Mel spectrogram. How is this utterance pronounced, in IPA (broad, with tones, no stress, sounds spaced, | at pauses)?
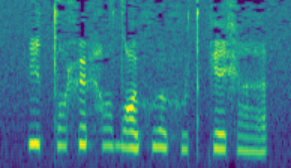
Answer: i˦ tː ɑ̤˦ x ø˦ h æ̤˦ dˤ ɑ˨ j xʷ ɑ̤˦ xʷ e̤˨ t k e˨ x æ̤˨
